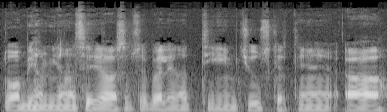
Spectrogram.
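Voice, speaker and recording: A man with a sore, hoarse throat giving a casual, chatty screen-recorded web design tutorial on a basic mic. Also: on the low side, monotone, measured pace, fairly bright tone. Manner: casual, chatty, fills gaps with "okay" and "theek hai". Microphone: basic mic, a better one on order.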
